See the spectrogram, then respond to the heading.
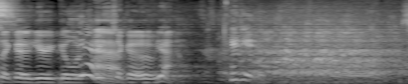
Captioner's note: laughter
